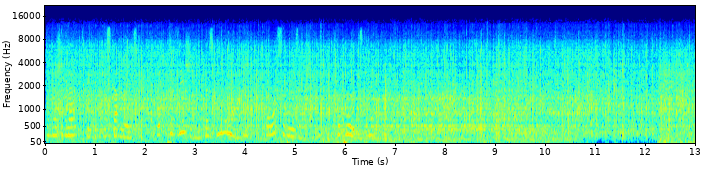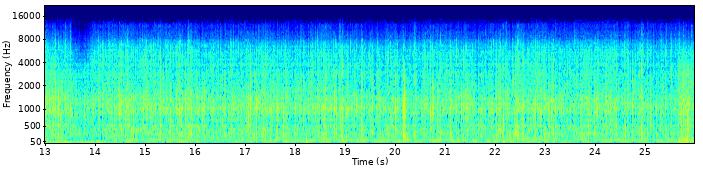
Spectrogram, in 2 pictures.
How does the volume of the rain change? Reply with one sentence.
The loudness of the rain stays about the same.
